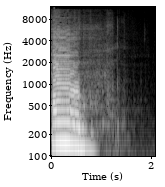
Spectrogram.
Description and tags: Tenor fall d2
The format is ready to use in sampletank but obviously can be imported to other samplers. The collection includes multiple articulations for a realistic performance.
vst, sampled-instruments, tenor-sax, woodwind, jazz, sax, saxophone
